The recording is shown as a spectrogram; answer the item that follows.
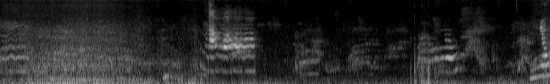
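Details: Upset visiting tomcat after a mate with the household's spayed female, weird-sounding: a loud, sharply rising-falling meow followed by several shorter, softer cries spaced a few seconds apart, with low rumbling noise before.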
